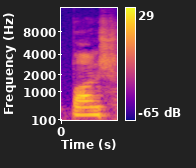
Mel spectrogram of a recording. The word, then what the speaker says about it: Binche: This lace is called Binche lace, but it's spelled B-I-N-C-H-E.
